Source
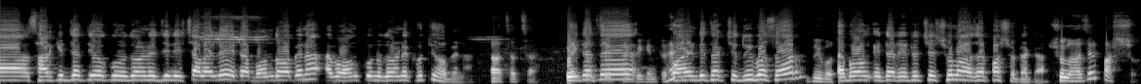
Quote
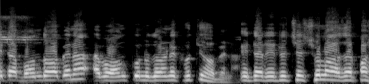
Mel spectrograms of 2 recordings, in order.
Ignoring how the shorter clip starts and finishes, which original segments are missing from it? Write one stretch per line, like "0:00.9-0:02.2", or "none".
0:04.7-0:08.7

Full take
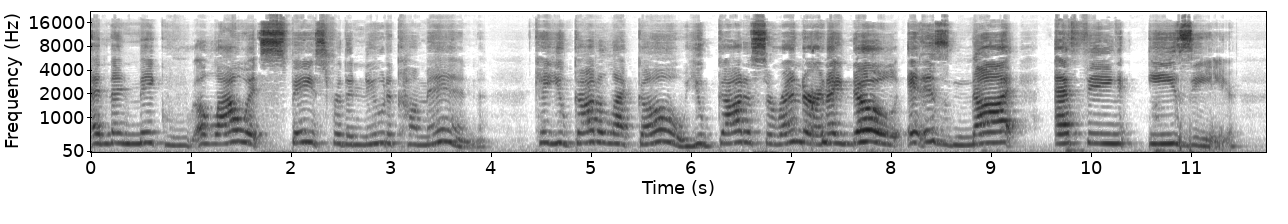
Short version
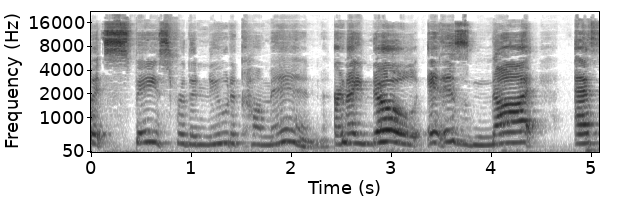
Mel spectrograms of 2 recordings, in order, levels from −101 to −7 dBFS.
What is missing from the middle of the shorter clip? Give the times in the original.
0:04.0-0:07.2

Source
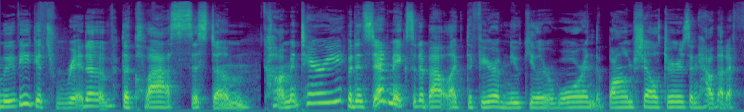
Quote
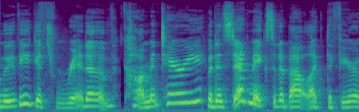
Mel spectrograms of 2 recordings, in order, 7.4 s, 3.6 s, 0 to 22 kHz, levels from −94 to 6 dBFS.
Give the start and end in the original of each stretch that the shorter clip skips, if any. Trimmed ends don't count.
0:01.1-0:02.5

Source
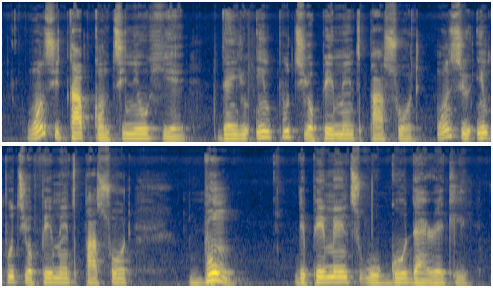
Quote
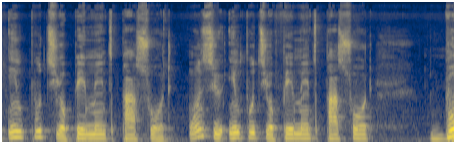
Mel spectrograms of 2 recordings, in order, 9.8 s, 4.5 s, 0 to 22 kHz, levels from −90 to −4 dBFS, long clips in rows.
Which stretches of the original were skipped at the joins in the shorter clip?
none

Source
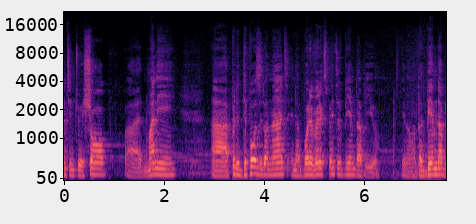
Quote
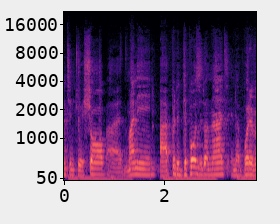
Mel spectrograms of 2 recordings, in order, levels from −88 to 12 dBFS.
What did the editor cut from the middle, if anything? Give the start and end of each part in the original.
0:00.9-0:01.3
0:02.3-0:03.1

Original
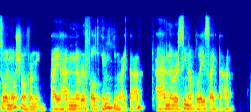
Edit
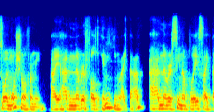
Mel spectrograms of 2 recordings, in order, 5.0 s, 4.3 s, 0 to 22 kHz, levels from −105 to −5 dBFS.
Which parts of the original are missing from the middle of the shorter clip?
0:02.9-0:03.1

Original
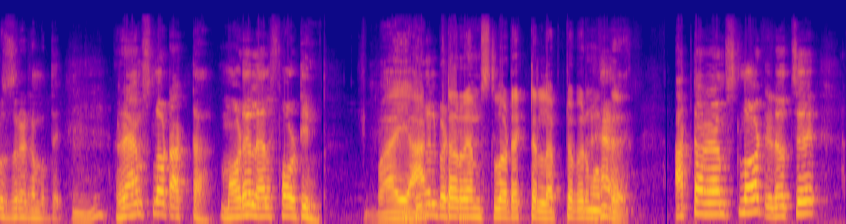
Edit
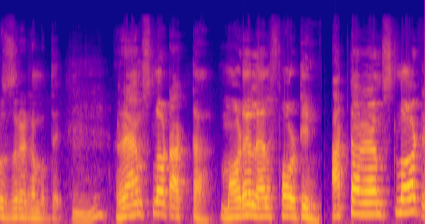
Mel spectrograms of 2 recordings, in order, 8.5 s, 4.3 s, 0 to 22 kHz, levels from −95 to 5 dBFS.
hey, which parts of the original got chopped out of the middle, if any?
0:03.3-0:06.7

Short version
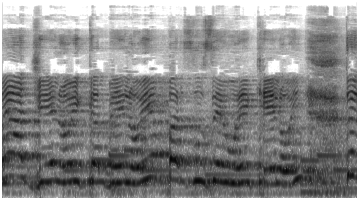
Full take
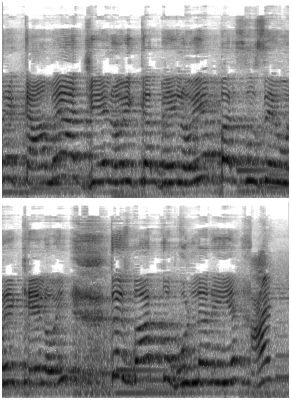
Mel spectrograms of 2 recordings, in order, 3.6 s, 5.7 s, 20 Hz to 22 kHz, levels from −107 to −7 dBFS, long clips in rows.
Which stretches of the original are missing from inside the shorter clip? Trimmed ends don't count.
none

